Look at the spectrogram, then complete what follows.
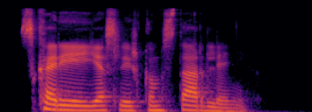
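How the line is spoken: Snorting. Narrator (Russian): хмыкнул Витер

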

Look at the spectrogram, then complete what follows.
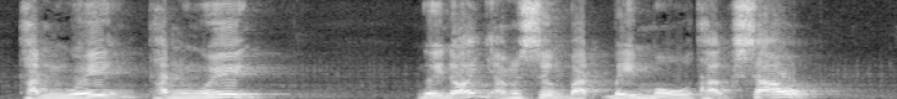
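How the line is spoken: High shrill shriek. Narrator (Vietnamese): cao giọng hét lên thè thé nói

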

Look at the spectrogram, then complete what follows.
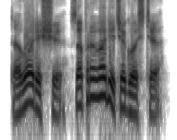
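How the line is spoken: Commanding order. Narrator (Russian): приказал часовым секретарь

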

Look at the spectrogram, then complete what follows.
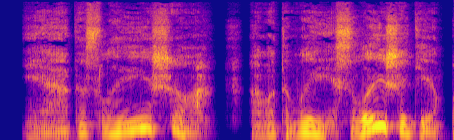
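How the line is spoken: Hissing. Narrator (Russian): прошипел тот

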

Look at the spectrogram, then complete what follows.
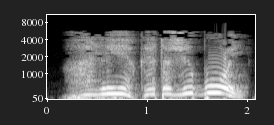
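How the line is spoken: Breathless. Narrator (Russian): выдохнула Танюшка

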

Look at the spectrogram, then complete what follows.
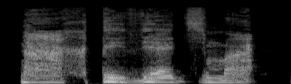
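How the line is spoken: Angry hiss, creature. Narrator (Russian): Зло прошипела тварь

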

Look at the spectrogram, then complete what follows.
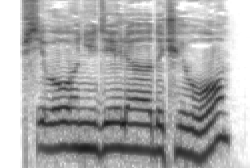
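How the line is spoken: Soft purr. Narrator (Russian): раздалось негромкое мурлыканье

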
